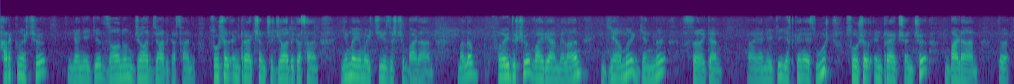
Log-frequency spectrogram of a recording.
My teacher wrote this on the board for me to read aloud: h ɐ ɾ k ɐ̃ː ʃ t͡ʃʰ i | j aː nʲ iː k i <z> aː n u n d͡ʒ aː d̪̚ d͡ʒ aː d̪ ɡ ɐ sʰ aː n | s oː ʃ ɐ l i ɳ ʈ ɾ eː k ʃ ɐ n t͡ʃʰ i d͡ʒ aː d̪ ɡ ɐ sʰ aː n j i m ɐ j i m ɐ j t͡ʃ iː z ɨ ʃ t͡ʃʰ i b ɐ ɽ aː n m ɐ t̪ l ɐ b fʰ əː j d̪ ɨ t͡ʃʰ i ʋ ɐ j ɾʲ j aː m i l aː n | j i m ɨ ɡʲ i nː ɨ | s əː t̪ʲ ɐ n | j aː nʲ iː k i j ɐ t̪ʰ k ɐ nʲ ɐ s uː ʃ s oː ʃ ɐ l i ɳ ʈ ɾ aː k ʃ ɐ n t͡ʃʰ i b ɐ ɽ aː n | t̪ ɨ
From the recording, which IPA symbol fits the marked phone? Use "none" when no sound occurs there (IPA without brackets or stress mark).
z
